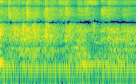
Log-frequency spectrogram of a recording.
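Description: Faint, steady patter of audience applause, with a low electrical hum beneath it.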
